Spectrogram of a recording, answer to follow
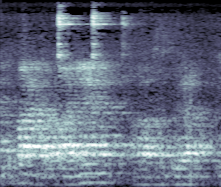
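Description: A man's voice through the church's microphone and loudspeakers, drawn out in long, nearly level-pitched sounds like a held hesitation 'eee' between phrases. It breaks off briefly twice, once just after the start and again a little past halfway.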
